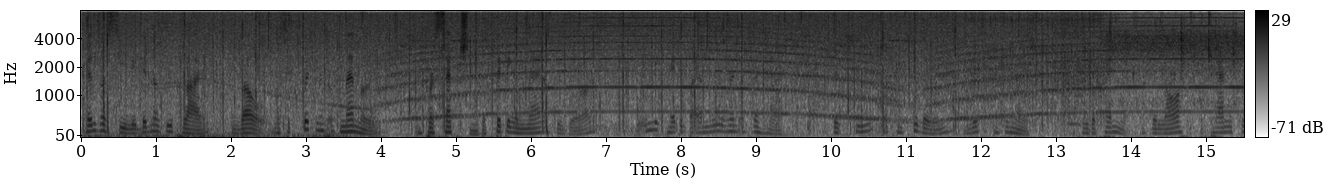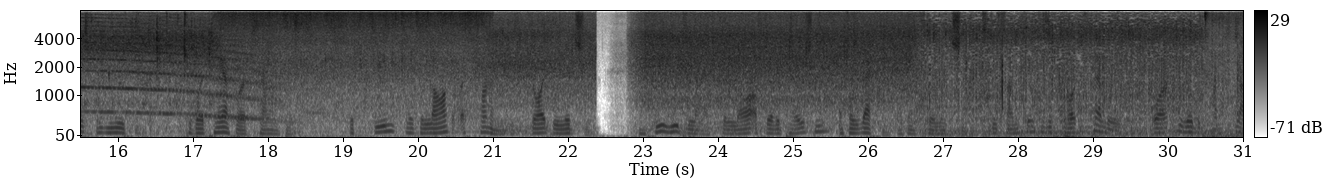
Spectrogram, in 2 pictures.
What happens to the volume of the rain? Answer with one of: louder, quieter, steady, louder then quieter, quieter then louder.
steady.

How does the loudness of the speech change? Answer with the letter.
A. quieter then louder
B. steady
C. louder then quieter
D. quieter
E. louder
D.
